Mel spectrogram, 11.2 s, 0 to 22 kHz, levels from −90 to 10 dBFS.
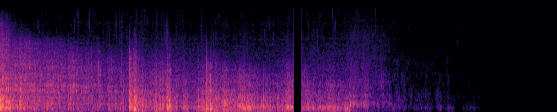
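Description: The audio has two separate problems. First, a rebuffering stall: at 5.87 s it drops to dead silence and picks up again at 6.04 s right where it left off, so nothing goes missing but about 0.16 s of gap gets added. That's the player running dry on downloaded data and waiting for more to arrive before carrying on. Then from 7.01 to 7.83 s there's a section at the wrong speed. It runs at 1.95 times normal, so for that stretch everything sounds rushed and jumps up roughly ten semitones, with speed and pitch shifting together as it goes in and comes back out. That pairing points to a chunk being played or resampled against the wrong clock, likely a timing mismatch in the editing or playback chain rather than anything in the original recording.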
